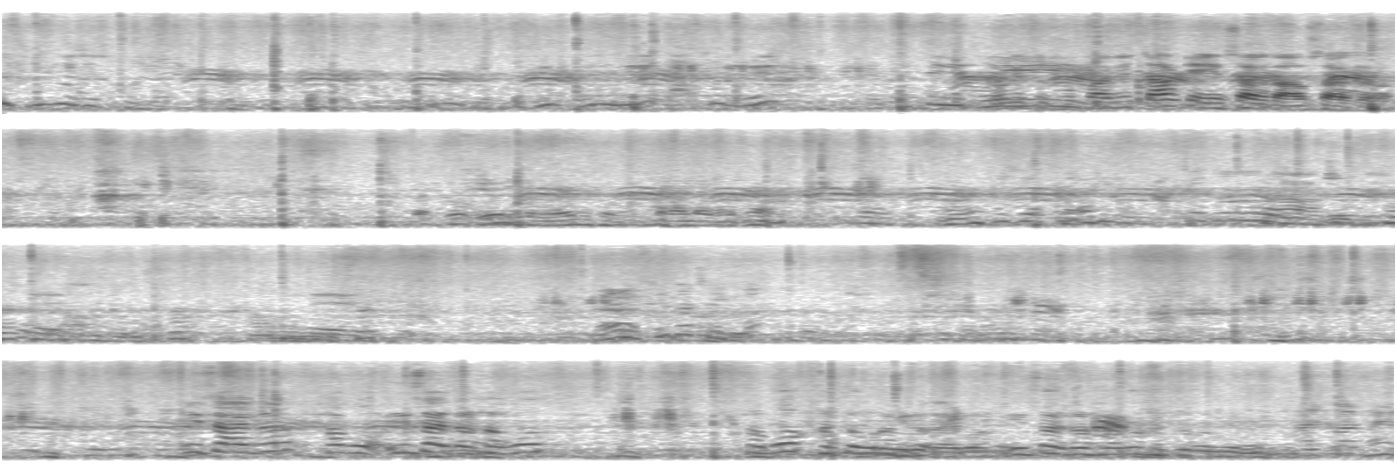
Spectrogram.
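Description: Young men talk and call out outdoors, nearby.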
